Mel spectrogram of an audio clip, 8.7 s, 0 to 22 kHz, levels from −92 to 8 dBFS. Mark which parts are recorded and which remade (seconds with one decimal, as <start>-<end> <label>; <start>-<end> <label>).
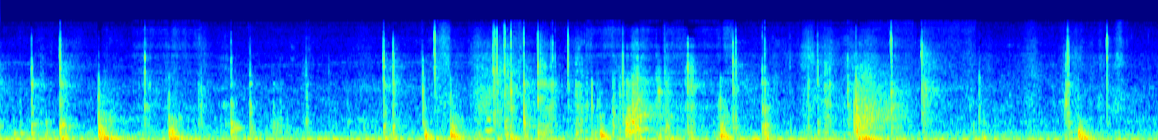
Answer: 0.0-1.0 recorded; 1.0-1.5 remade; 1.5-4.4 recorded; 4.4-5.5 remade; 5.5-8.7 recorded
